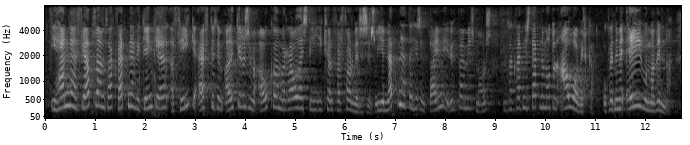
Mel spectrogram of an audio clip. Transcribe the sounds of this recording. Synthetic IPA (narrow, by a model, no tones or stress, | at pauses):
iɦɛnːɪɛɾ̥fjat̪laʏmθaðkʰvɛt̪nɪɛvɪðcejɲcɪɛaðfɪlcaʔɛft̪ɪɾ̥θejmaðcɛɾʏsɛmaɾʔaːwkʰvaðʏmaðraːwðajst̪ɪːcʰœlfaɾfawɾvɪɾɪsɪnsɔɣjɛnɛp̚nɪθɛht̪açɛɾ̥sɛmt̪aːjmɪiʏhpamismaːwls | ʏmθaðkʰvɛt̪nɪ̥st̪ɛpnɪmoːwt̪ʏnaːwawvɪr̥kaɔkʰɛt̪nɪvɪeːjɣʏmaðvɪnːa̰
